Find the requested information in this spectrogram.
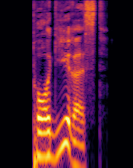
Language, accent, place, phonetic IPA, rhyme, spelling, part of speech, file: German, Germany, Berlin, [pʊʁˈɡiːʁəst], -iːʁəst, purgierest, verb, De-purgierest.ogg
- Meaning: second-person singular subjunctive I of purgieren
